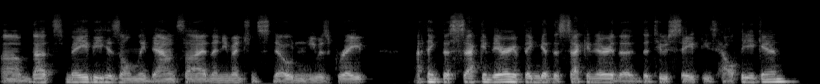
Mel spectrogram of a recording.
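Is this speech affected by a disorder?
No.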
